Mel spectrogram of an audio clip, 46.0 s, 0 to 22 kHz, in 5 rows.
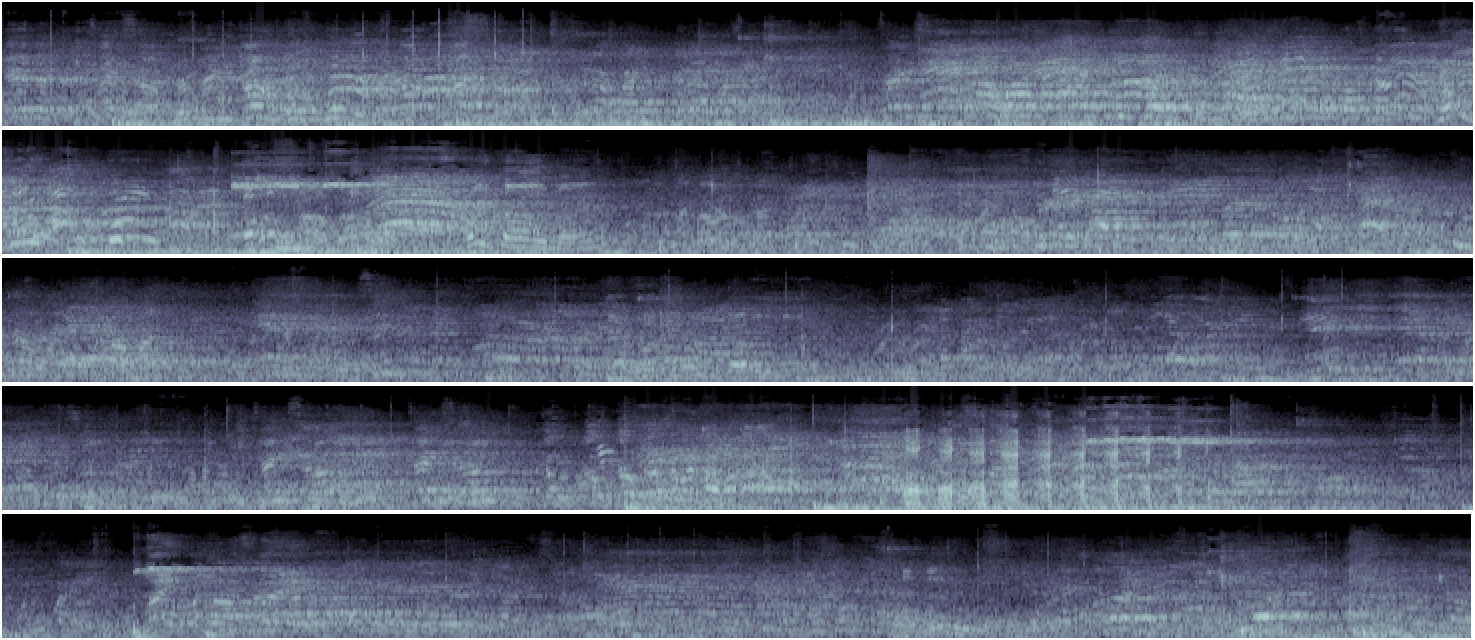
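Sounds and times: chatter of voices echoing: 0.0 - 45.9.

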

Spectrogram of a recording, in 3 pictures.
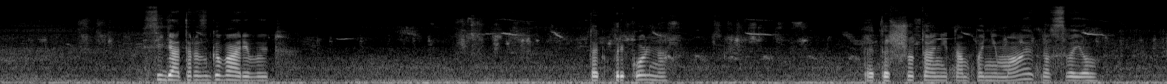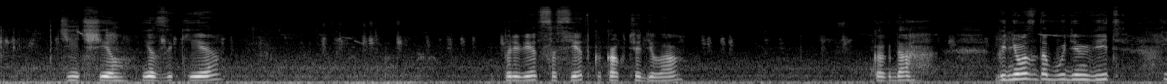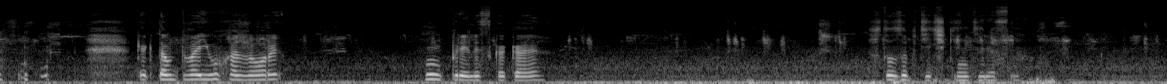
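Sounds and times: birds calling: 0.0 - 35.0.

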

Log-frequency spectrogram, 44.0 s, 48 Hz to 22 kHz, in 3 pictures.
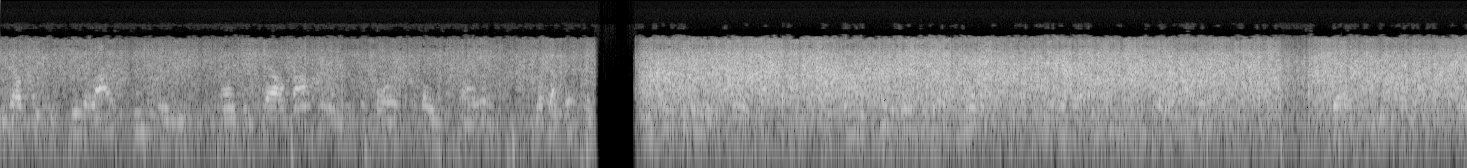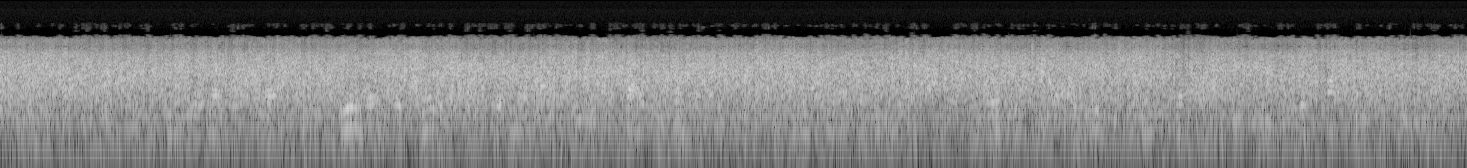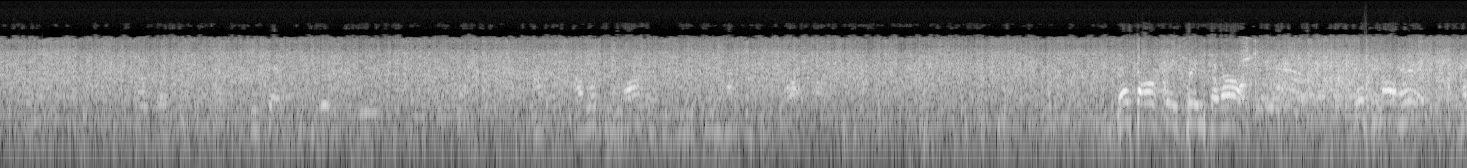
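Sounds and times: indistinct voices murmuring: 0.0 - 44.0
old recording hiss: 0.0 - 44.0.

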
